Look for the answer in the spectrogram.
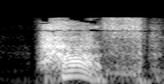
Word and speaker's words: half: Y half se pronuncia como si no estuviera esa L ahí. Half, dilo conmigo, half.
